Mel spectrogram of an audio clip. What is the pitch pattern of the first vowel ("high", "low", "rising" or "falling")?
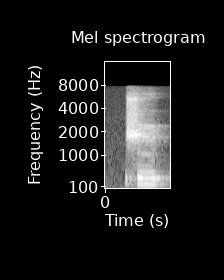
high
